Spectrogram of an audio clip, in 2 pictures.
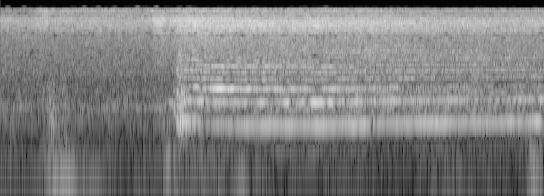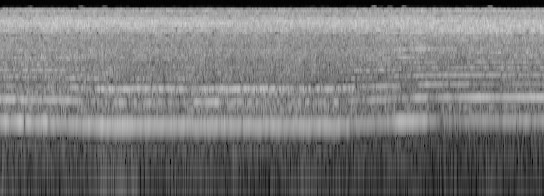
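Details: Hansgrohe Raindance shower pipe head under running water: a loud, steady whistling hum over the water's hiss that may stop at lower flow and persists after vinegar cleaning.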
